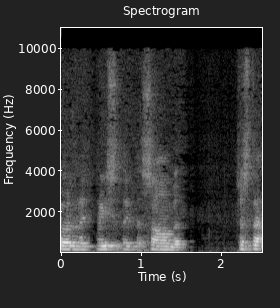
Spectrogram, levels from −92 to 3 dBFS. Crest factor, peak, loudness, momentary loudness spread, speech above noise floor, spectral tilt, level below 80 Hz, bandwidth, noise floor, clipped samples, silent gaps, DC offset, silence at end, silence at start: 16 dB; -4 dBFS; -23 LUFS; 9 LU; 41 dB; -7 dB/octave; -54 dBFS; 10.5 kHz; -62 dBFS; under 0.1%; none; under 0.1%; 0 s; 0 s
